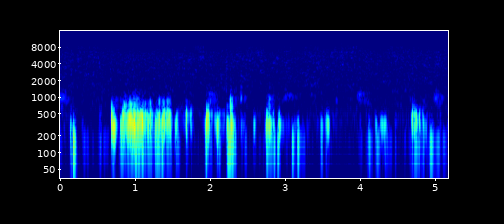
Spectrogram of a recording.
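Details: Fit adult male, stomach heard through a stethoscope while digesting pastry, chicken, curry, bread, milk, eggs and pasta: irregular gurgling and rumbling bursts of varying length; bowel sounds.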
